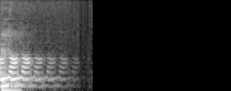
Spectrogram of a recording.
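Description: Near silence: the reggae track has faded out, leaving only a barely audible trace of its last notes in the first second, then digital silence.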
